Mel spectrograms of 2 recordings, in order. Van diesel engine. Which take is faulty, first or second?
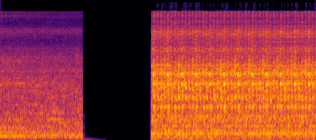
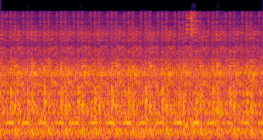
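second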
